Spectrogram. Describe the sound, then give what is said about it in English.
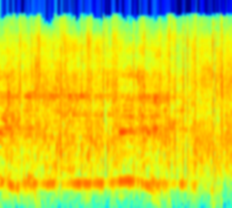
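Audience clapping at a live talk, with scattered sharp hand claps running under talking voices and a sustained tone at moderate loudness. “Let's clap for that. Let's clap for that.”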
